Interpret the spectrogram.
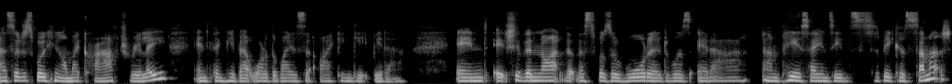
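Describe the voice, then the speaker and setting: A woman with a New Zealand accent speaks in a very deep, low pitch. Her intonation is fairly even, and the background is quiet. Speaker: wellbeing specialist and keynote speaker. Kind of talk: solo podcast talk.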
